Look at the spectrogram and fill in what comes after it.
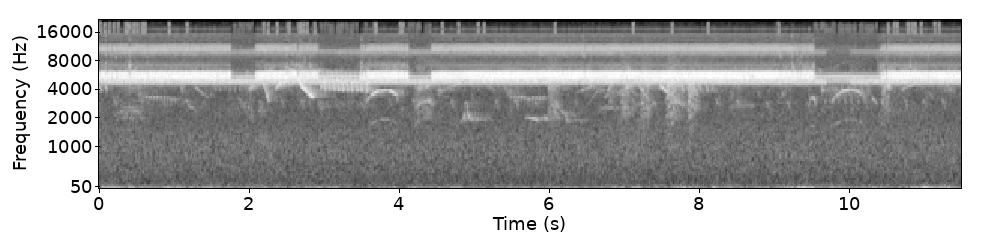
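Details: Chorus of crickets outdoors in nature, a windmill murmuring behind: continuous piercing high trill broken by short pauses several times, while scattered soft bird chirps and swooping whistles sit beneath it over a low rumble.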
